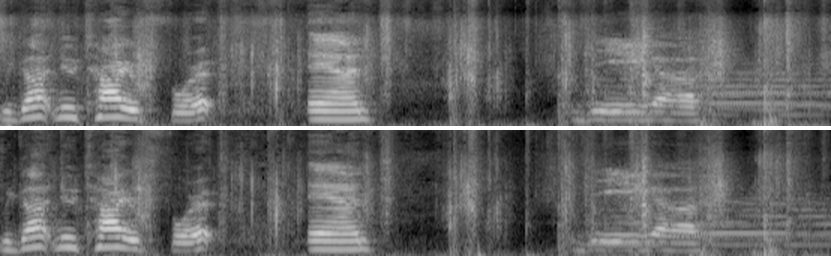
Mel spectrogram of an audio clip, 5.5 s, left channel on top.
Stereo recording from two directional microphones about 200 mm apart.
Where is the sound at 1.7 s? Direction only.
30° right (ahead or behind).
